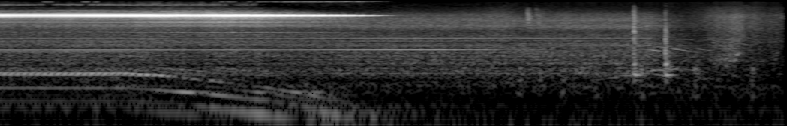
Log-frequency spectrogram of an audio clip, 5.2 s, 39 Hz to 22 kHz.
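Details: Myford ML7 lathe's new 1400 RPM 4-pole three-phase motor on a 2.2 kW 220V single-phase VFD, straight out of the box, not yet set to the motor: high piercing whine with stepped tones falling away as the motor runs down.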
